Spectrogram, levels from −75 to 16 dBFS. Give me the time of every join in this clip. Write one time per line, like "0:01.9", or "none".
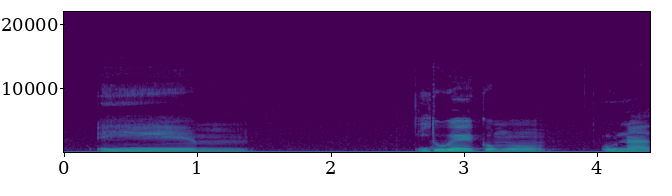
0:02.8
